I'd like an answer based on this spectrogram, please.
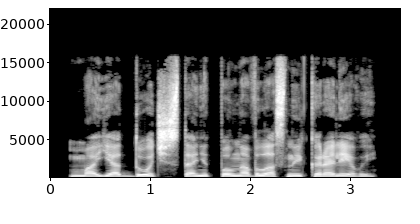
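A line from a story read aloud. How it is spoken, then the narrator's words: Growled. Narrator (Russian): зарычал дядя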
